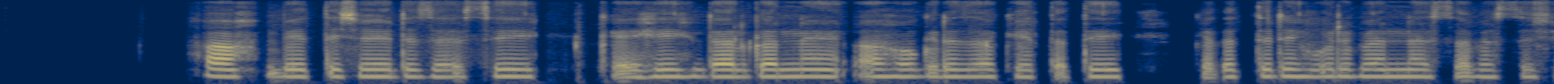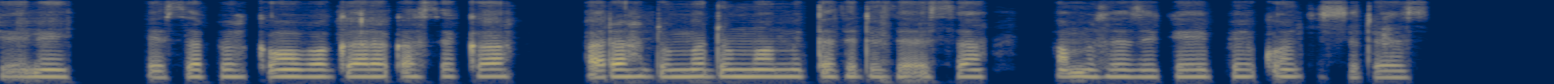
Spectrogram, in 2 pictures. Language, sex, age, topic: Gamo, female, 18-24, government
